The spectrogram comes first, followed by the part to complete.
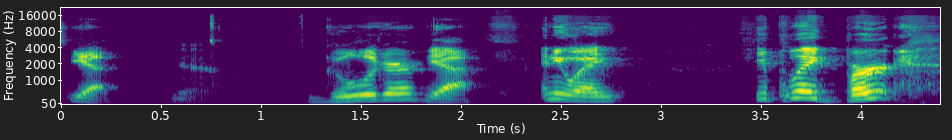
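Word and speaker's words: Gulager: to butcher the name clue gulliger google it sounds like gallagher but it's spelled differently but it's yeah yeah gulliger yeah anyway he played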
